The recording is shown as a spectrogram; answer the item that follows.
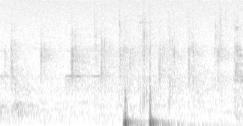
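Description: Two dull, low thumps about a quarter second apart, a little over a second in, over faint room sound.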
